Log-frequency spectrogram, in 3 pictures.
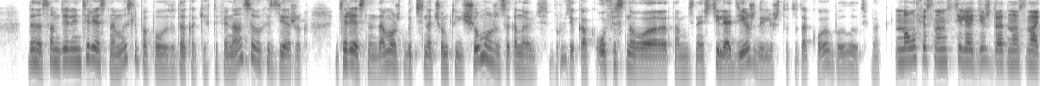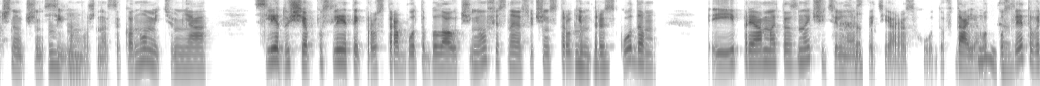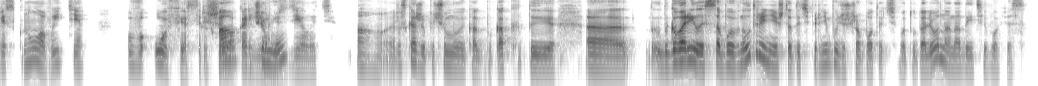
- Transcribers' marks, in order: chuckle
- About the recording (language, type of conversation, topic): Russian, podcast, Как тебе работается из дома, если честно?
